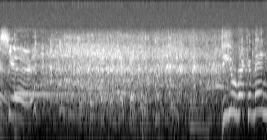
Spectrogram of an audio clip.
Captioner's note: audience laughing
